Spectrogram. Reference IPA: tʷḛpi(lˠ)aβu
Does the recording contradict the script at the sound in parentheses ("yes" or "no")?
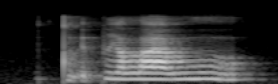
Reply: no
